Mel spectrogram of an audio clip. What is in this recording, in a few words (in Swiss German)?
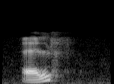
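"elf", Alsatian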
